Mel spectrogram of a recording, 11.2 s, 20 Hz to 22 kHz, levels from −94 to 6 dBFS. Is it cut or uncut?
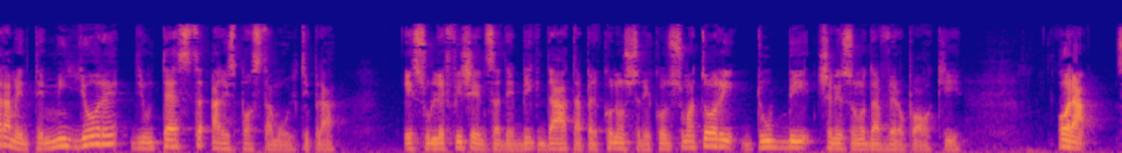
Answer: uncut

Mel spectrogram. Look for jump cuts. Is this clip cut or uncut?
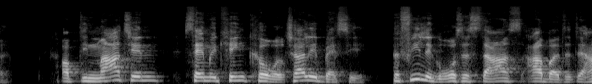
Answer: cut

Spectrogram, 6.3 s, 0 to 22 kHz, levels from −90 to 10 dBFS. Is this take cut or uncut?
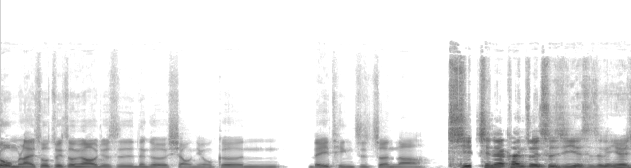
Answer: uncut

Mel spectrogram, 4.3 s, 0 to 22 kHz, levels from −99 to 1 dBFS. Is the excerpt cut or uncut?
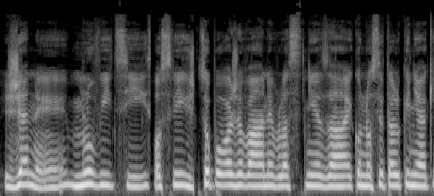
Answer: cut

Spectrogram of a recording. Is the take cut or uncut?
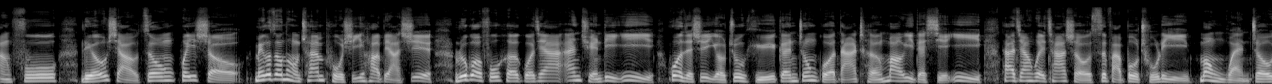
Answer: cut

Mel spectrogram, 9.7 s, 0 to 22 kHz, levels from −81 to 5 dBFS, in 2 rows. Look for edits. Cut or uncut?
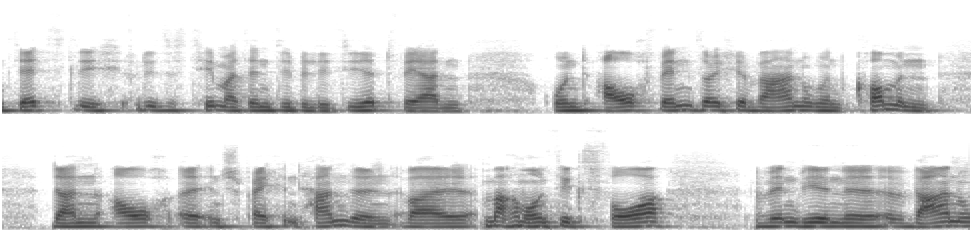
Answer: uncut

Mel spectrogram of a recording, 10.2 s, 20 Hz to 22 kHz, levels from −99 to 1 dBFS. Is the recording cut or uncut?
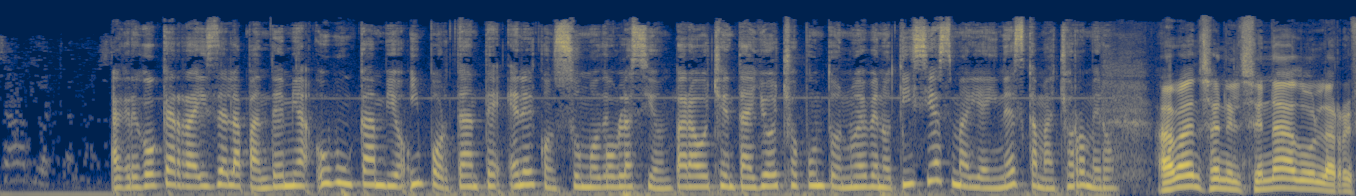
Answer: cut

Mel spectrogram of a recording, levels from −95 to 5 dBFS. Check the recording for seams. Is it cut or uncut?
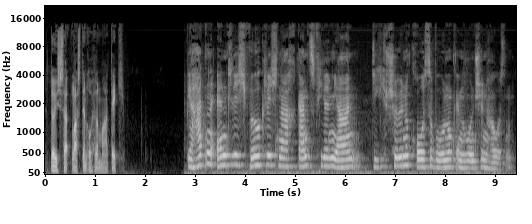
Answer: uncut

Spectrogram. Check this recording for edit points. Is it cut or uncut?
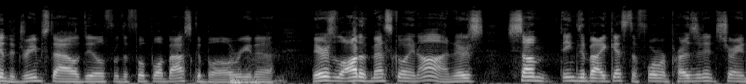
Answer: uncut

